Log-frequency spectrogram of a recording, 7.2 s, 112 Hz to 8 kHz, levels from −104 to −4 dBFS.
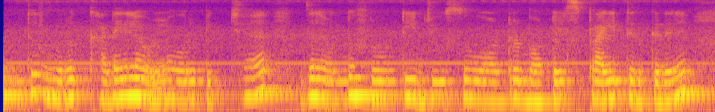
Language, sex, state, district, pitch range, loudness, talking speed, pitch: Tamil, female, Tamil Nadu, Kanyakumari, 180-205 Hz, -16 LUFS, 115 wpm, 190 Hz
